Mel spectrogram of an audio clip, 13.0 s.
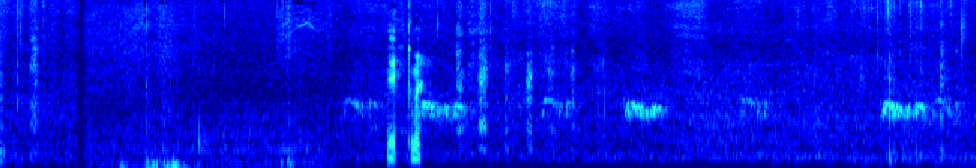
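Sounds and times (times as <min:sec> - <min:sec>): faint hooting bird calls: 0:04.5 - 0:06.5, 0:07.1 - 0:12.9.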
